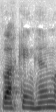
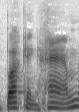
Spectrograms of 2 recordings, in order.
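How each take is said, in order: First: The name is said the British way. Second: The name is said the American way.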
